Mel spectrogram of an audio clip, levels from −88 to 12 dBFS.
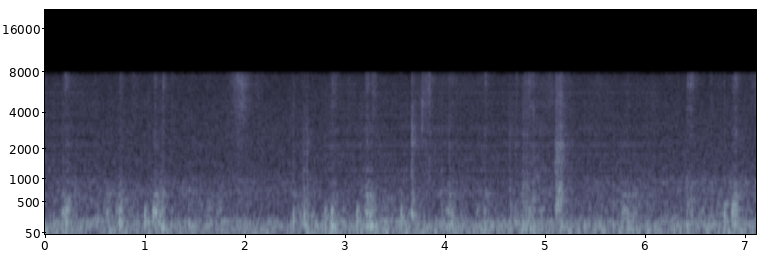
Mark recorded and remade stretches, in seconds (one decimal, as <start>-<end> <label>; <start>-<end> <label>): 0.0-0.5 remade; 0.5-2.8 recorded; 2.8-6.2 remade; 6.2-7.1 recorded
